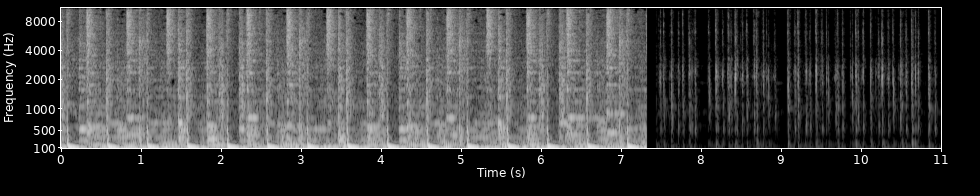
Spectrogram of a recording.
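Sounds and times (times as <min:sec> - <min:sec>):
electronic dance music: 0:00.0 - 0:07.4
rapid keyboard clicking: 0:07.4 - 0:11.0.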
